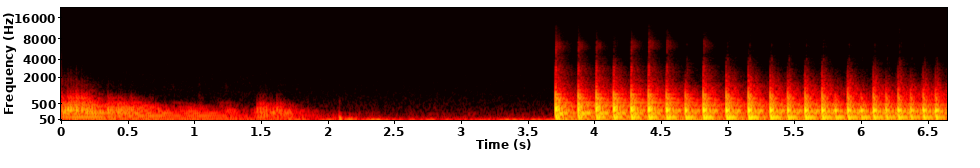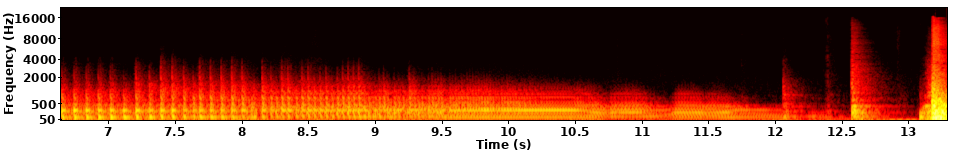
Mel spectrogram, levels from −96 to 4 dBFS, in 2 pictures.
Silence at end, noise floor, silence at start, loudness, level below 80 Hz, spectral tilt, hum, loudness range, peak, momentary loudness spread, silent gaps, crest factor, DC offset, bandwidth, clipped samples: 0 s; -58 dBFS; 0 s; -31 LUFS; -38 dBFS; -8 dB/octave; none; 7 LU; 0 dBFS; 17 LU; none; 28 dB; under 0.1%; 16 kHz; under 0.1%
